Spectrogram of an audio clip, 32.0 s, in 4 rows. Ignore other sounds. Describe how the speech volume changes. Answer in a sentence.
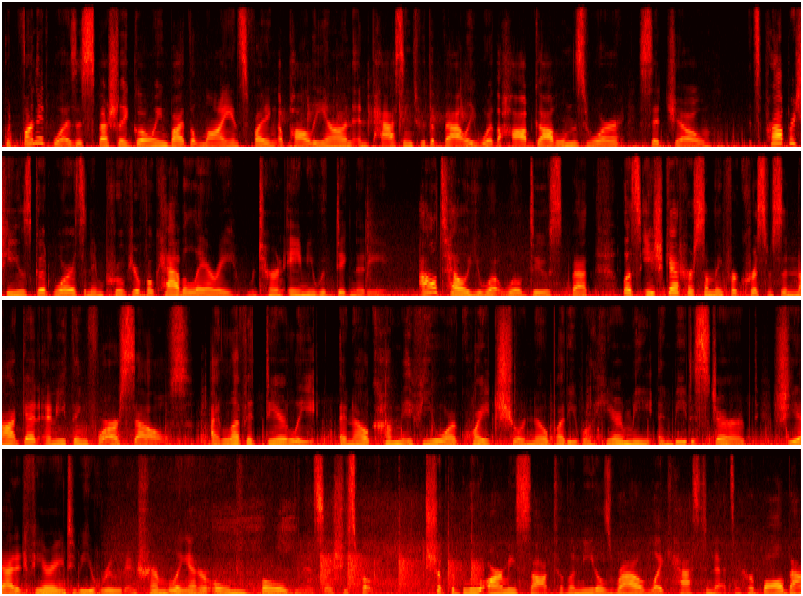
The loudness of the speech stays about the same.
